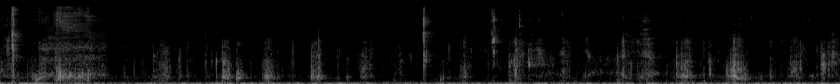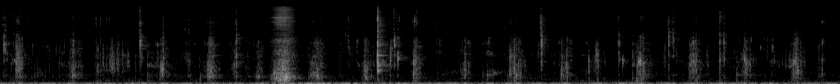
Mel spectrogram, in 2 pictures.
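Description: Close-miked crunching and chewing of seokbakji (large-cut radish kimchi): a steady run of crisp crunches as a chunk is bitten and chewed.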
